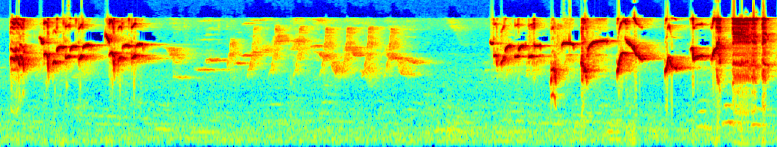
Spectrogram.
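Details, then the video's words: Oriental magpie-robin song used to goad caged birds into replying: loud rich chattering phrases, a quiet stretch of faint notes, then a burst of harsh, buzzy and whistled calls. "SUARA KACER GACOR FULL ISIAN"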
